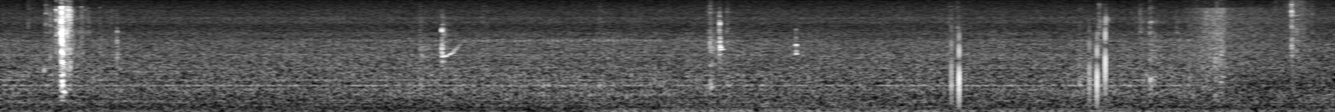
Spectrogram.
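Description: Soft electronic clicks and beeps sound from a handheld device's menu.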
